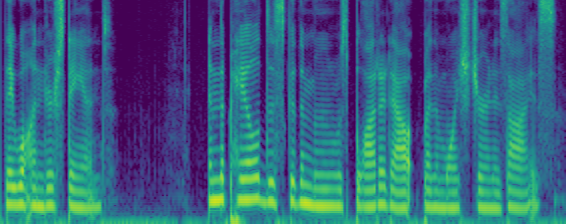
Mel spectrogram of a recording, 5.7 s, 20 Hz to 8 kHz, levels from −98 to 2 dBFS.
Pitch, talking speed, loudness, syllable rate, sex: 185 Hz, 200 wpm, -17 LUFS, 5.1 syllables/s, female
